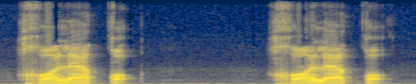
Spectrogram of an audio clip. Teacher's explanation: So the kha and qaf are full mouth and the lam should be empty mouth. So you should switch from full to empty and then back to full.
